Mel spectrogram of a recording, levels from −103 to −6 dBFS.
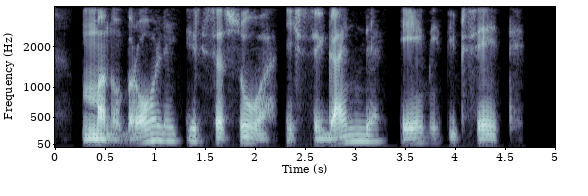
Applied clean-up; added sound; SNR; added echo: none; none; none; none.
